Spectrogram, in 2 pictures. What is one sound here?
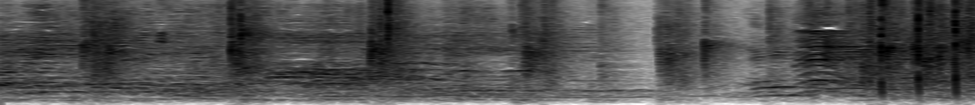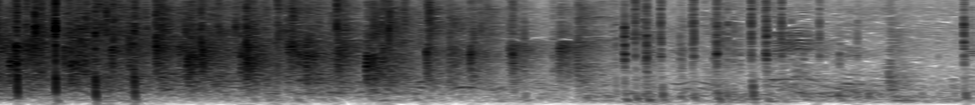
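People clap their hands in rhythm.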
